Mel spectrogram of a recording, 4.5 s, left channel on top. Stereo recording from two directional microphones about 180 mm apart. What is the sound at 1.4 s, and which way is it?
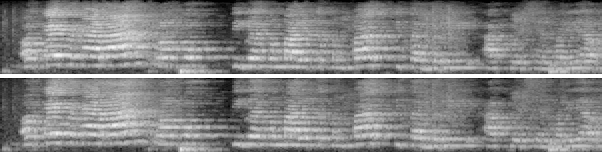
Music, centre (ahead or behind).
